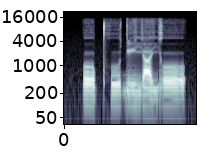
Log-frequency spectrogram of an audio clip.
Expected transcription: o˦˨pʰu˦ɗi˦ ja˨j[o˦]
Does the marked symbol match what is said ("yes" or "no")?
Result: no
